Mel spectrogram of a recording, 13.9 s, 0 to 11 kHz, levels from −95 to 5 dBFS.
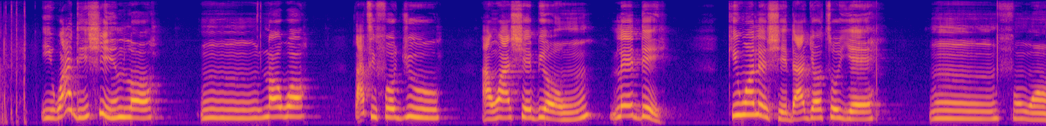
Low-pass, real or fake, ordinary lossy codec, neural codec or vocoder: none; real; none; none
